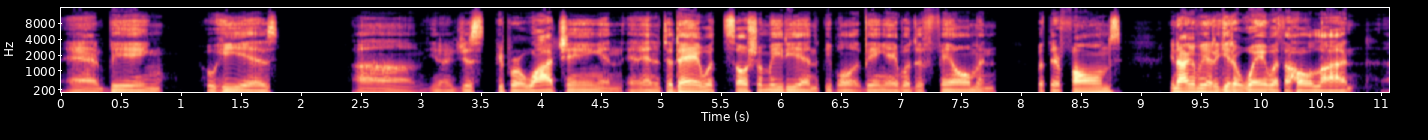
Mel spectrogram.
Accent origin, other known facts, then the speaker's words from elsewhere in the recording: Los Angeles, California, United States; I was from Los Angeles, so I pretty much knew.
